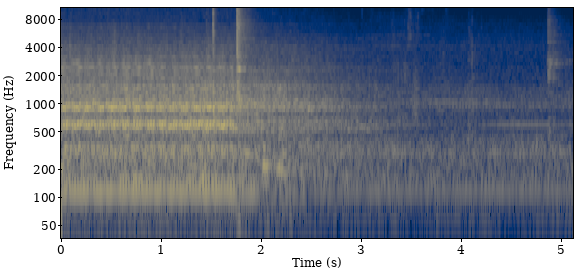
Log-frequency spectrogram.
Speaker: bit of rubbing you hear it's not chatter on the tool this has a dual belt drive that goes through the gearbox and those belts are desperate need of repair so when it gets in there starts taking a good bite they get a little noisy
